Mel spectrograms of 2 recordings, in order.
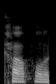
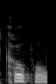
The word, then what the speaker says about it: Koppel: Had a gym teacher used to pronounce my koppel as Copel one time all through the whole semester, and I finally said, "Oh, by the way, my name isn't Copel, it's Koppel."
